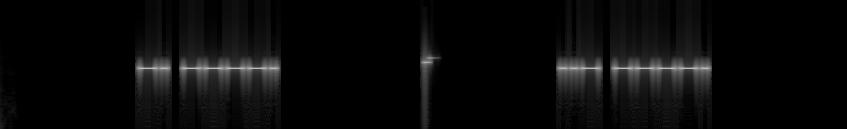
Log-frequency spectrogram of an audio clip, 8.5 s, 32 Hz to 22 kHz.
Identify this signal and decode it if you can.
Morse code, heard as a keyed tone, about 21 wpm, 700 Hz. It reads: N9 U9
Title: Single-Letter Single-Number 22wpm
